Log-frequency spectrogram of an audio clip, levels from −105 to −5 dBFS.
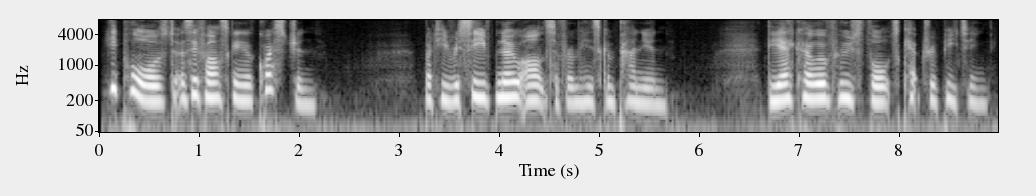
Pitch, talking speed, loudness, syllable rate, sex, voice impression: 205 Hz, 145 wpm, -16 LUFS, 4.9 syllables/s, female, feminine, middle-aged, tensed, powerful, slightly hard, slightly halting, intellectual, friendly, lively, intense, slightly sharp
